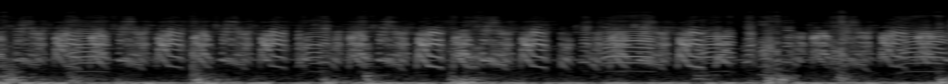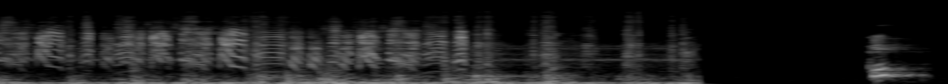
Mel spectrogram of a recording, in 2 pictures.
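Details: A male zebra finch gives his courtship song and dance to a female, a fast run of nasal, buzzy syllables for about eight seconds, then silence before a brief soft noise.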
